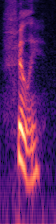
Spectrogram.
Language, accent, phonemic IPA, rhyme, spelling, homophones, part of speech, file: English, US, /ˈfɪli/, -ɪli, filly, Philly, noun, En-us-filly.ogg
- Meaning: 1. A young female horse 2. A young, attractive woman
